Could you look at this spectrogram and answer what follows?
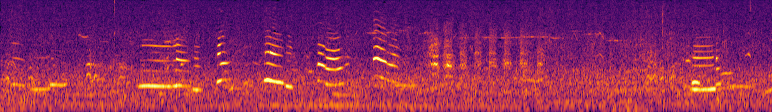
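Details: Black swans in a wetland, a group watching two others fight, give a run of high, bugling whistled notes, several rising sharply, overlapping from more than one bird, with a brief buzzy rasp and faint low hum.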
